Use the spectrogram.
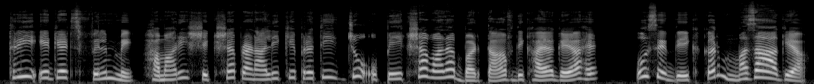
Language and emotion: Hindi, happy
